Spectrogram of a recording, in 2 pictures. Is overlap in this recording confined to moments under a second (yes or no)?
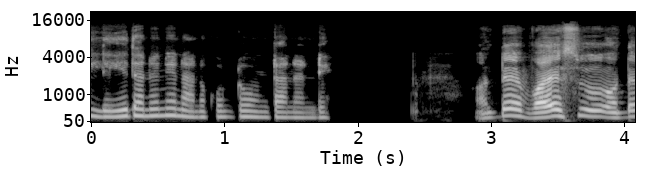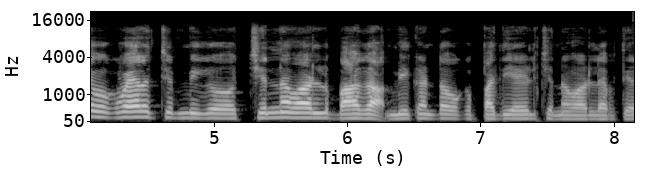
yes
